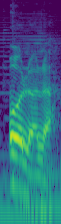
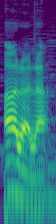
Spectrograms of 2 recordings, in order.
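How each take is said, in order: First: The first vowel is an oh sound. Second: The first vowel is an ah sound. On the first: "or oh la la" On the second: "We say ah la la"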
